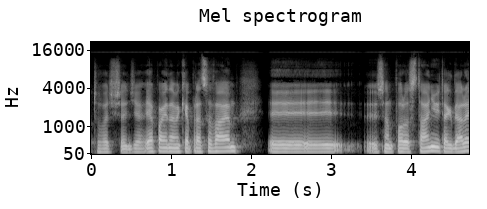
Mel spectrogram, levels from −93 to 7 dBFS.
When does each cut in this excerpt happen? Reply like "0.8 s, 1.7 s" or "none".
3.4 s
